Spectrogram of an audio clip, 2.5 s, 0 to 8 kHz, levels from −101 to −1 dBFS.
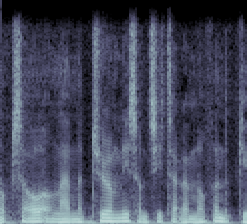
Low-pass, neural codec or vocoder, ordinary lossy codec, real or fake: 7.2 kHz; codec, 16 kHz, 0.5 kbps, FunCodec, trained on LibriTTS, 25 frames a second; Opus, 64 kbps; fake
